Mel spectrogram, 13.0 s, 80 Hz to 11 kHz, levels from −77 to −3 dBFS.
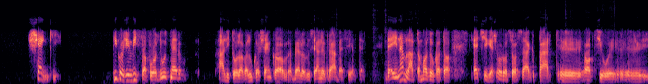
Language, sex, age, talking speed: Hungarian, male, 60-79, 115 wpm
